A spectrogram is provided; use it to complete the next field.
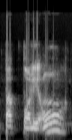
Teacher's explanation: to-nya harus ditahan karena to ini bertasydid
